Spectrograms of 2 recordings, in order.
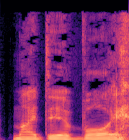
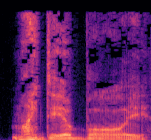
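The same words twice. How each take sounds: First: Loud, slow, hugely amused; roaring with laughter. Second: Slow, lower, indulgent drawl; smiling reassurance. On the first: Trevor mocking his friend's blunder, bursting with laughter. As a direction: boom it out on the edge of laughter. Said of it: "burst into a roar of laughter". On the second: Trevor soothing his angry friend, smiling and unhurried. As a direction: say it slowly through a smile. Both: A narrator's reading.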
